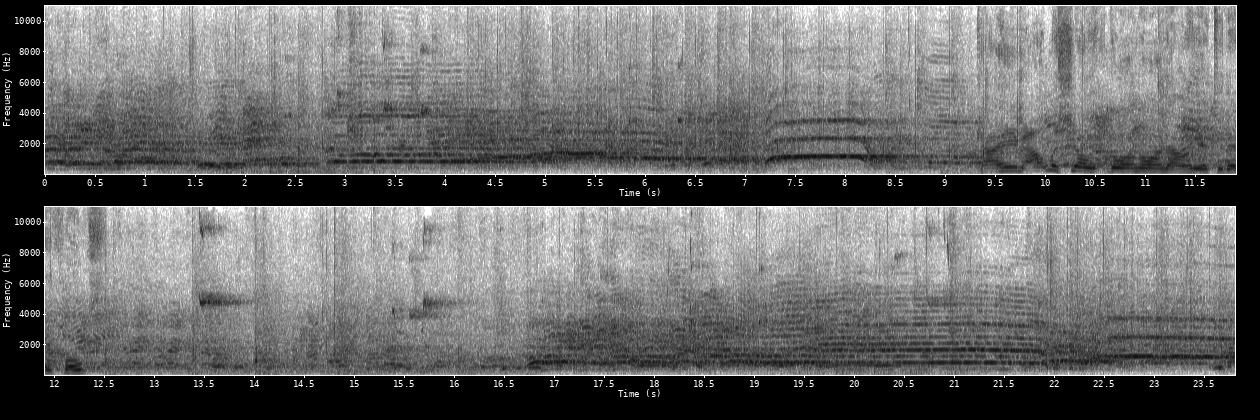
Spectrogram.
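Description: Sneakers squeak sharply on a hardwood court in an echoing gym.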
